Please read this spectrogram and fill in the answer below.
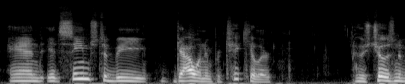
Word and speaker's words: Gawain: the greatest knight, and Sir Gawain, or frequently in America pronounced Gawain, but I'm going to try to stay closer to the Welsh, at least the modern Welsh pronunciation of Gawain.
